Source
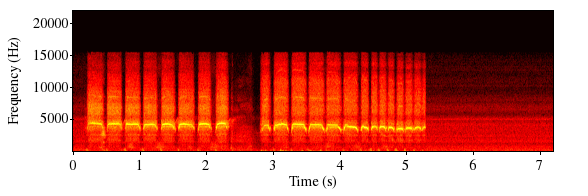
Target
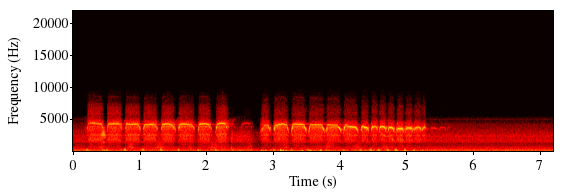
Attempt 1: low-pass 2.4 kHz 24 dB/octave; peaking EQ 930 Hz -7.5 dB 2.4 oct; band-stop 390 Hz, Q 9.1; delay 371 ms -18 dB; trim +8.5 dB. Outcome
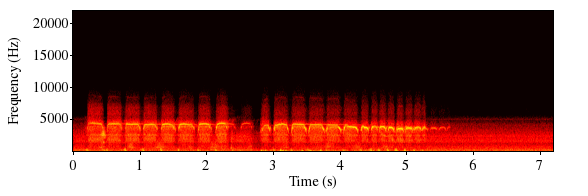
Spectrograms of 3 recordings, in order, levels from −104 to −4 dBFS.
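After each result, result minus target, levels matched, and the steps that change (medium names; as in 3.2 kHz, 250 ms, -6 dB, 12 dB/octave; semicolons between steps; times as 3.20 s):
1 kHz band +6.0 dB; echo-to-direct +7.5 dB
change: peaking EQ 930 Hz -17 dB 2.4 oct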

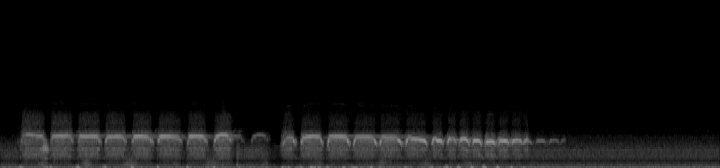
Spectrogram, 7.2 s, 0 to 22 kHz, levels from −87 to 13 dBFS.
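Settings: echo-to-direct +7.5 dB
change: delay 371 ms -25.5 dB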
